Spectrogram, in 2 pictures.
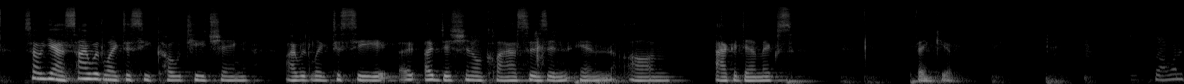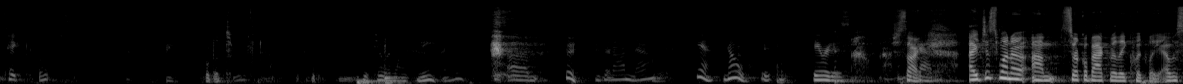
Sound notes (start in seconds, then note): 16.7 chuckles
